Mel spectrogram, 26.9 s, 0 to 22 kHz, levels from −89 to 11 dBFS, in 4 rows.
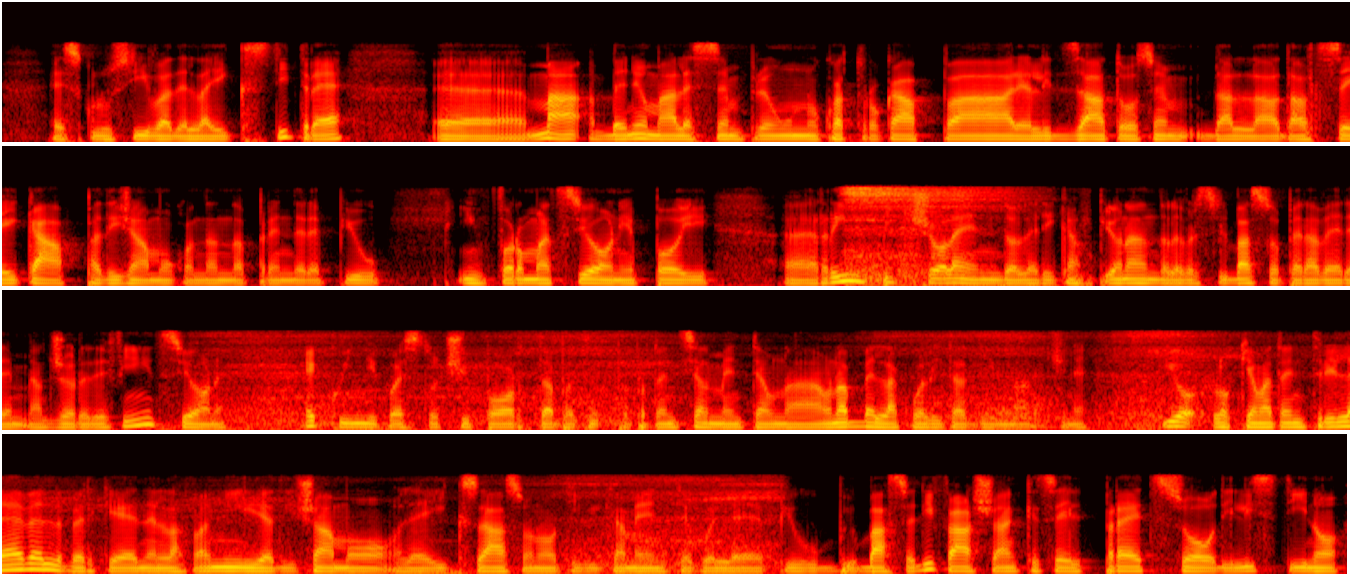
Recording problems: high frequencies cut off; noticeable; nothing above 6.5 kHz
hiss; loud; from 11 to 24 s; 8 dB below the speech

